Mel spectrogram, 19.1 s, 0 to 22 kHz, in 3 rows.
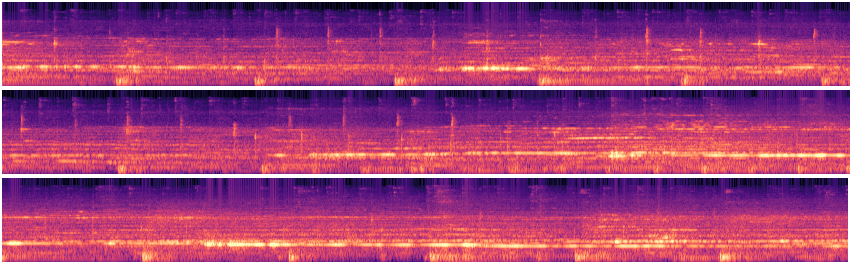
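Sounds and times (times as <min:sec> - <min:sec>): person singing long sliding notes: 0:00.0 - 0:19.0.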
